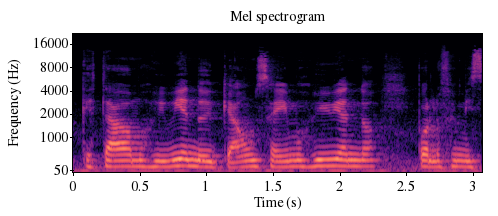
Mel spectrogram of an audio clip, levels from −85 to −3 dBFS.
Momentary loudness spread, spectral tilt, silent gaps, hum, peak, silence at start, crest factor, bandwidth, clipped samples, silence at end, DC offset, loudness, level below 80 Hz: 5 LU; -6 dB/octave; none; none; -14 dBFS; 0 s; 14 dB; 14 kHz; under 0.1%; 0 s; under 0.1%; -28 LUFS; -46 dBFS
